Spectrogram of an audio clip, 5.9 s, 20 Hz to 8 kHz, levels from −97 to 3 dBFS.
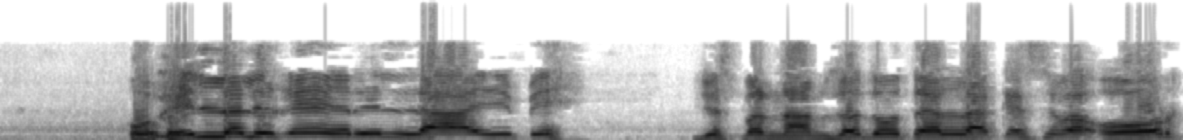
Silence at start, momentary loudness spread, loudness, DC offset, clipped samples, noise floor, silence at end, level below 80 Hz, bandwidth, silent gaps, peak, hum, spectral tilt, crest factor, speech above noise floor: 0.65 s; 10 LU; -10 LUFS; under 0.1%; 0.2%; -57 dBFS; 0.05 s; -50 dBFS; 5.8 kHz; none; 0 dBFS; none; -7.5 dB/octave; 10 dB; 48 dB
